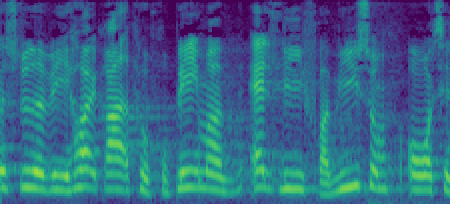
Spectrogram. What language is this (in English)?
Danish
